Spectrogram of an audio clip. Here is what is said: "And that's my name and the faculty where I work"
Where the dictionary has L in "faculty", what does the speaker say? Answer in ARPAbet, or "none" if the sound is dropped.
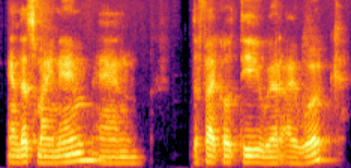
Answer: L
